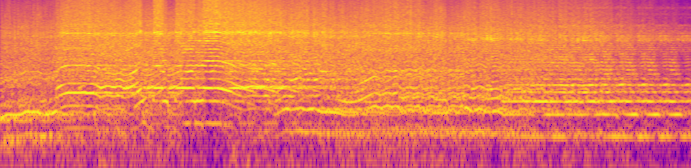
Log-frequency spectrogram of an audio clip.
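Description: A man's voice in melodic Quran recitation, loud through a microphone, singing long held notes that glide and bend slowly between pitches.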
